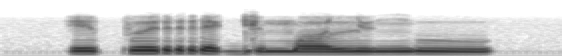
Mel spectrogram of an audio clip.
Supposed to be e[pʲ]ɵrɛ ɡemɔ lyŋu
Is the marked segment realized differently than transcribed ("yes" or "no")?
yes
